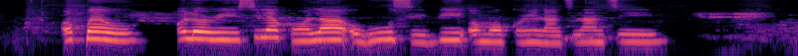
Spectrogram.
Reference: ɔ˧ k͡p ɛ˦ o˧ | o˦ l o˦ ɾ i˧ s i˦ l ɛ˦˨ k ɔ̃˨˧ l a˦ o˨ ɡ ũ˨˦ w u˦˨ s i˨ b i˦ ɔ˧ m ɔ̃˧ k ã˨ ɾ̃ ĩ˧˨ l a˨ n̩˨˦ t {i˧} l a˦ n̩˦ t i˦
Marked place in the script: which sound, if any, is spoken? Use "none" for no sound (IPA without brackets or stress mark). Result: i˧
